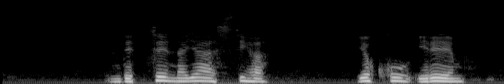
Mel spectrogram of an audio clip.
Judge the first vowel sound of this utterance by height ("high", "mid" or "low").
mid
